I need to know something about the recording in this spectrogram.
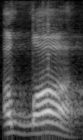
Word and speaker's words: Allah: Even the name of Allah is unprecedented. Even the way it's pronounced that the Allah when you say Allah, you don't say Allah anywhere else in Arabic. Even the way it's pronounced is unique.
